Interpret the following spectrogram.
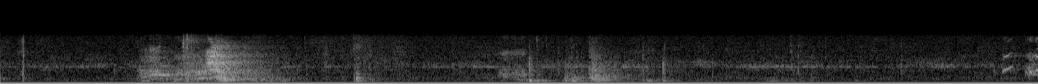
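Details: Six-week-old puppies give a burst of short, rough yelps and whimpers near the second mark, followed by scattered quieter squeaks and knocks over a steady low background hum.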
